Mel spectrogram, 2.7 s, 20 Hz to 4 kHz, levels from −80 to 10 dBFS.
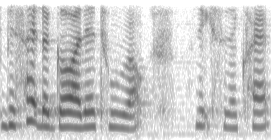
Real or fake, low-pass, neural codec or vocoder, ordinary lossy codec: real; 3.6 kHz; none; none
